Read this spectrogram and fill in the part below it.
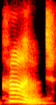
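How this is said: It is said with a British accent. "en británico sería can't"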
